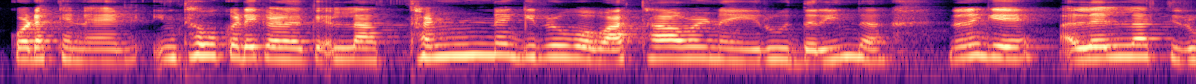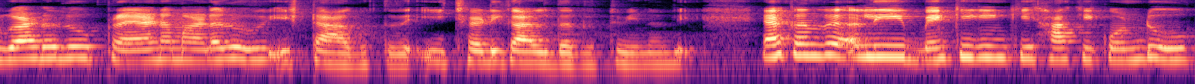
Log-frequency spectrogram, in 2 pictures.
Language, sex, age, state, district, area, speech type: Kannada, female, 60+, Karnataka, Shimoga, rural, spontaneous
